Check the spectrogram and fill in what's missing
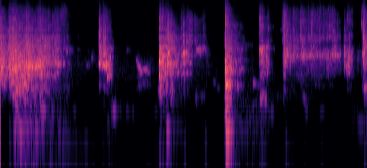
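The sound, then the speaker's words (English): A cocktail shaker is shaken with ice, strawberries and lemon juice, giving a muffled, dull rattle in a long opening burst followed by a string of shorter, uneven shakes with brief pauses between them. “So if you notice the shake is a lot less loud, it's muffled because you have fruit in there.”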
